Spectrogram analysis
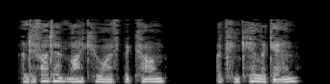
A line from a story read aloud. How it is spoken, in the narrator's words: I barely breathed the words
